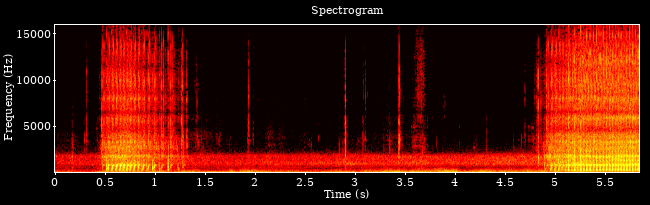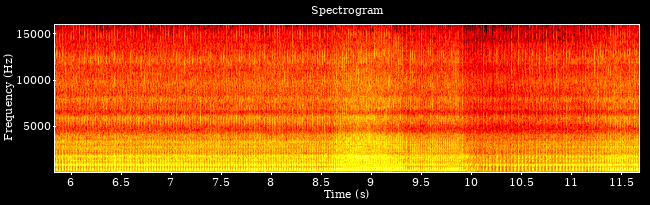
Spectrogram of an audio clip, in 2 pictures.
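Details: OS FS-40 Surpass four-stroke glow engine, first run, high-speed needle 2 turns open, low speed, idle and air bleed unadjusted, started below full throttle: catches after quiet seconds, holds steady even high buzz without misses or sag; normal running.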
